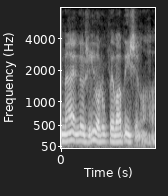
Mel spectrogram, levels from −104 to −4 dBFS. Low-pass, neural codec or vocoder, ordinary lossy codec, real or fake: none; codec, 16 kHz, 4 kbps, FreqCodec, larger model; none; fake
